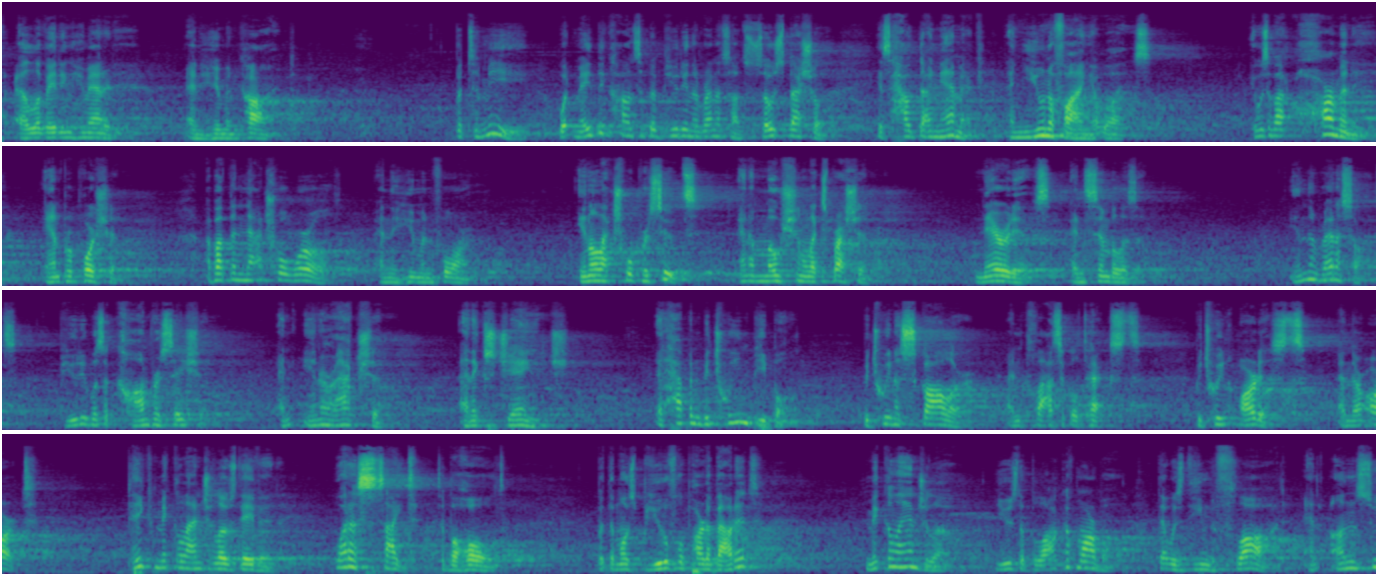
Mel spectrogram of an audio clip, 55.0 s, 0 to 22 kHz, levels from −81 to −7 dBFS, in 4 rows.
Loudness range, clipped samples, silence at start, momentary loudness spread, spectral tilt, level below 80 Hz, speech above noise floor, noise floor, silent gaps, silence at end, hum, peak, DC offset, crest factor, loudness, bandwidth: 10 LU; under 0.1%; 0 s; 21 LU; -2.5 dB/octave; -58 dBFS; 23 dB; -49 dBFS; none; 0 s; none; 0 dBFS; under 0.1%; 28 dB; -26 LUFS; 16 kHz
